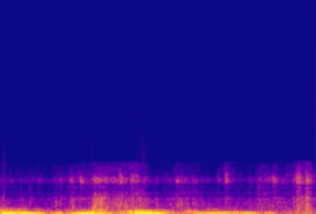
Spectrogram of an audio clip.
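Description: A voice slowed down with the footage, drawn out and deep, its low pitch wavering up and down.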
